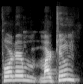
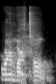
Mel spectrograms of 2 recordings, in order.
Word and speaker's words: Martone: How do you say it? Cam Porter Marton. Porter Marton. Yeah. Yeah. Just I love hearing that. I thought it was Porter Martone. There's no U.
